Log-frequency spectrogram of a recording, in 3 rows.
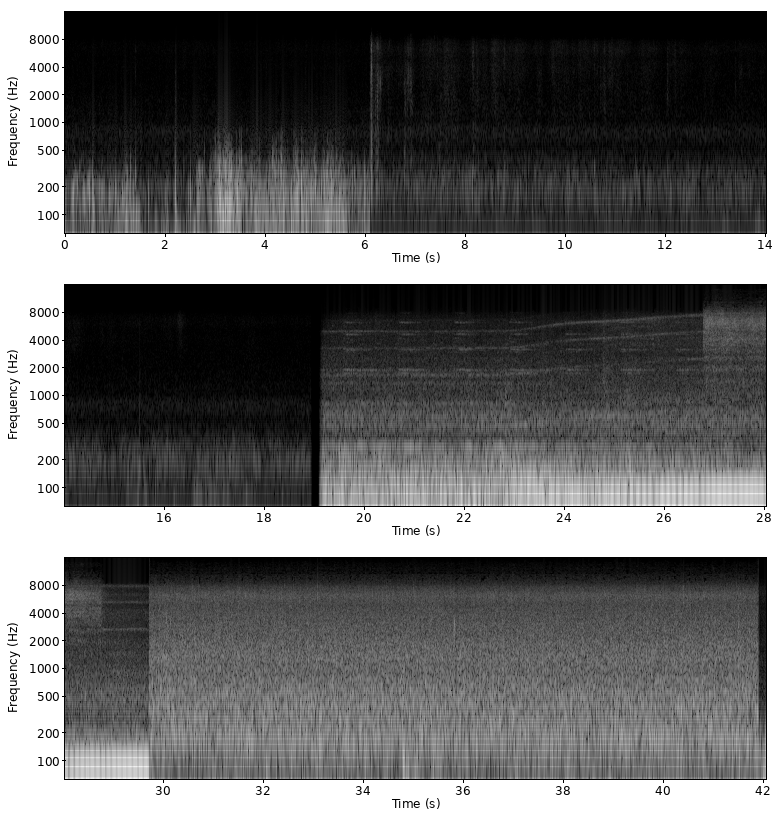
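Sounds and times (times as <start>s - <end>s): train passing rumble: 19.1s - 41.9s
waterfall pouring into pool: 29.8s - 41.9s.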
